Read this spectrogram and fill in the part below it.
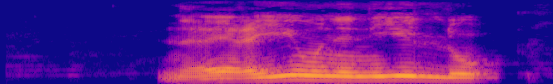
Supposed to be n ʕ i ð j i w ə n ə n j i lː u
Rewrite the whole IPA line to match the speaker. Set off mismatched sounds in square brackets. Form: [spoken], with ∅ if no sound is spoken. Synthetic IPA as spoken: n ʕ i [ʁ] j i w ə n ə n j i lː u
